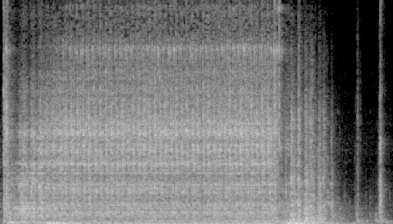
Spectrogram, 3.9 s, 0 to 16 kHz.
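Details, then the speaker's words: 63-year-old boat, ignition being repaired, fuel leaking from carb: fast steady cranking about three seconds with no catch, seeming to spark at the end; turns over but won't start, ignition fault suspected. "That sounded like it sparked at the end. Did you hear it? It's like, no. Like wanted to go."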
